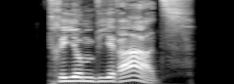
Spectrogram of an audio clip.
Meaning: genitive of Triumvirat
- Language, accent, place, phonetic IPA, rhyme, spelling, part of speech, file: German, Germany, Berlin, [tʁiʊmviˈʁaːt͡s], -aːt͡s, Triumvirats, noun, De-Triumvirats.ogg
